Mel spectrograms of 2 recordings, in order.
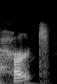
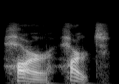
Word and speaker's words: heart: Okay, give me an R sound here. Instead of hurt, it's heart.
